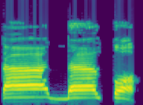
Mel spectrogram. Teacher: यह अदा होते हैं जुबान की नोक और ऊपर के दांतों की जड़ से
